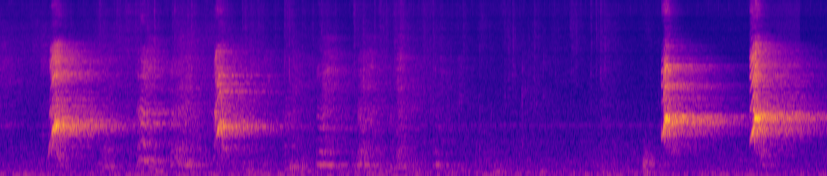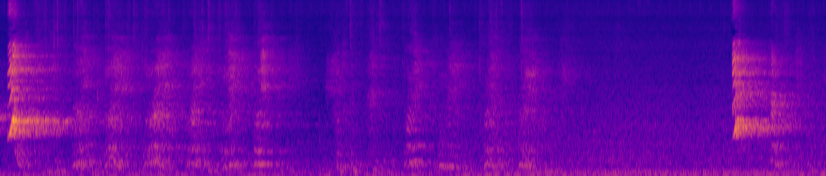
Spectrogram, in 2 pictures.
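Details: Shetland Sheepdog puppy barking at a tennis ball while playing: sharp, bright barks in clusters, a pair near the start, a loud burst of three around the middle, softer yips between, and one last bark near the end.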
